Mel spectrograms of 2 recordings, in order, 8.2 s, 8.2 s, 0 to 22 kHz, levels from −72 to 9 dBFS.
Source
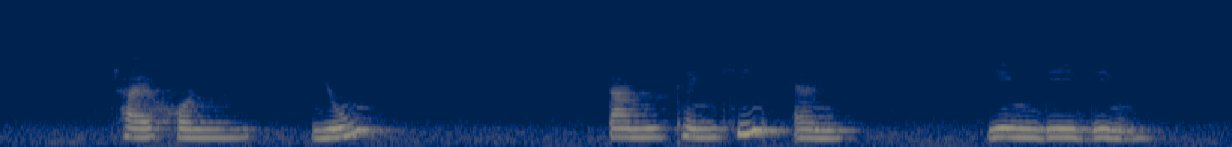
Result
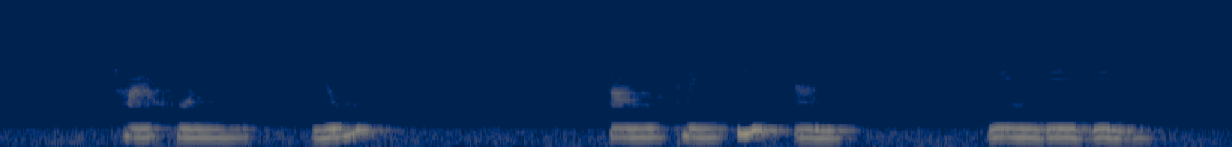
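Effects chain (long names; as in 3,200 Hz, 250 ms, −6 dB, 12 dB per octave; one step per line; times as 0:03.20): linear-phase brick-wall band-stop 410–1,200 Hz
amplitude modulation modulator 92 Hz, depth 50%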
